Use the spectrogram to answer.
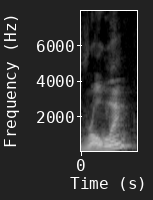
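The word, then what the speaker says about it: Rowling: if you're max commotion actually it's pronounced rolling its ones like you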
